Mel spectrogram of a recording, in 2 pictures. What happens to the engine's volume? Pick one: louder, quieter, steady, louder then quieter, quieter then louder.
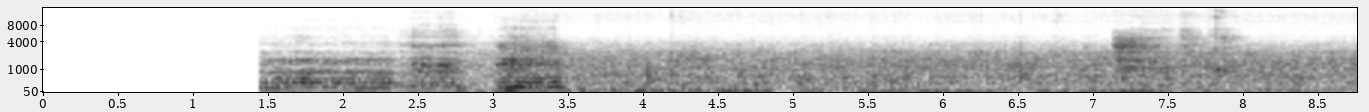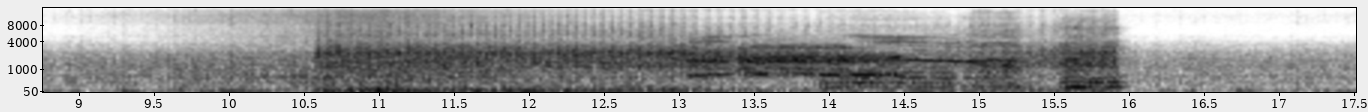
quieter.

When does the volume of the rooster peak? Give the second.
14 s.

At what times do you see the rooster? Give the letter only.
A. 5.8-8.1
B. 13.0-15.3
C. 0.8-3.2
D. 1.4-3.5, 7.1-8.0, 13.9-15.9
B.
